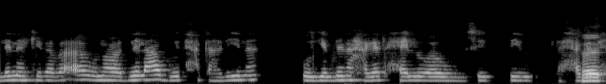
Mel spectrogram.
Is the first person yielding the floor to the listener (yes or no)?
yes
